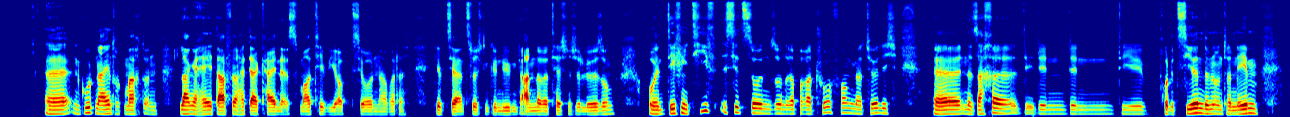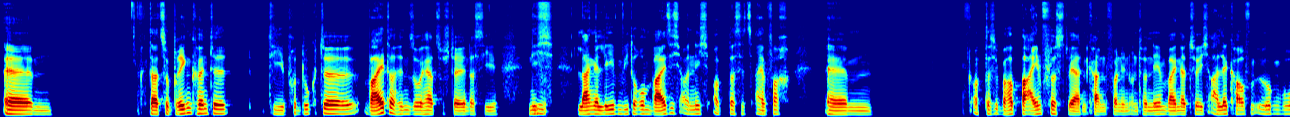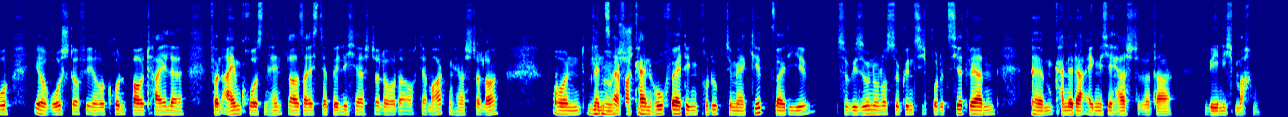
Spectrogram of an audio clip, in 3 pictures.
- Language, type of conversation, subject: German, podcast, Was hältst du davon, Dinge zu reparieren, statt sie wegzuwerfen?
- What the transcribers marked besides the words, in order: none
